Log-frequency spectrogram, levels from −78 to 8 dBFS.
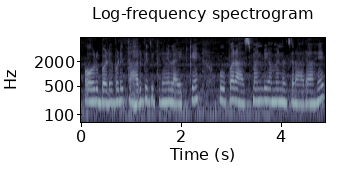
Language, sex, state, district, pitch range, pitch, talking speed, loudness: Hindi, female, Uttar Pradesh, Deoria, 195-215 Hz, 210 Hz, 220 wpm, -28 LUFS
